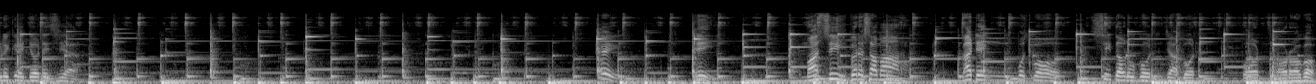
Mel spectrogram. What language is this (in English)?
Indonesian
